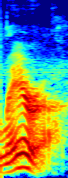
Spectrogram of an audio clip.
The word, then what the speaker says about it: Lara: okay so that's mr lara's attorney uh and the supreme court pronounces it lara and so even though his mr lara's attorney says laura there i'm gonna continue to say lara and then you'll hear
